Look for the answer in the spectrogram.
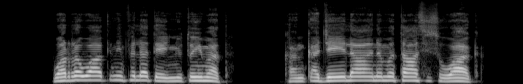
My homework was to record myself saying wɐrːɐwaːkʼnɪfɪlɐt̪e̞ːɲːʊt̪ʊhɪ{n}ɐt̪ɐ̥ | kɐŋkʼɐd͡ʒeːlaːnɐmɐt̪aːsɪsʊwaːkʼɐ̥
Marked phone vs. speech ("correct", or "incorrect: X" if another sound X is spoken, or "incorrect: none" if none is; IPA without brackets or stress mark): incorrect: m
